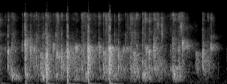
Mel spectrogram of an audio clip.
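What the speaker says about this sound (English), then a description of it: "So round of applause for Anita" An audience claps for a newly introduced team member, a short burst of dense, even applause that tapers off at the end.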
